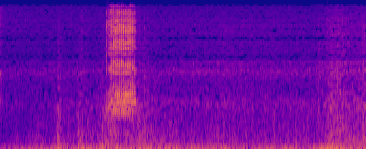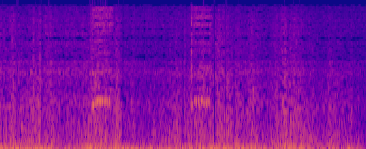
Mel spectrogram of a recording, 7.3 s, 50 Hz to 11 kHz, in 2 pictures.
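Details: Wild common raven perched by Loch Arkaig Osprey Nest Two on 12 October 2023, warning another raven away with odd clucking noises; one short harsh throaty note, then two fainter ones, over steady low wind rumble from a livestream camera.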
